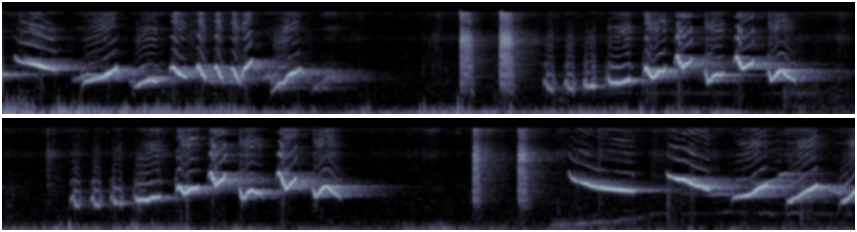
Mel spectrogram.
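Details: White-rumped shama kretekan song: loud rapid phrases of looping whistled notes that rise and fall, repeated in bursts, separated by sharp crackling clicks and short pauses.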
